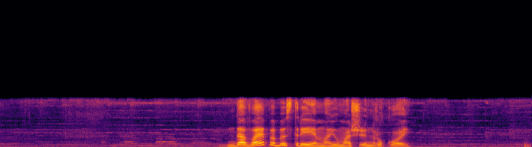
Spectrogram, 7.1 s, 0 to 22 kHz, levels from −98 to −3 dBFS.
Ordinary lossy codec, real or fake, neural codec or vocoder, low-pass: none; real; none; 7.2 kHz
